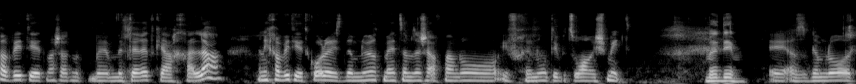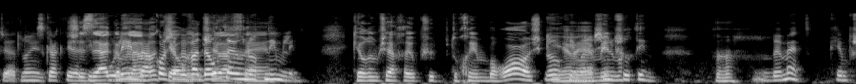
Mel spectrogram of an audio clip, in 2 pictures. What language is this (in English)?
Hebrew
